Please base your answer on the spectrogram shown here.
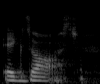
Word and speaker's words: exhaust: now I know it has an H here it's silent you can't really hear it oh and there's my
